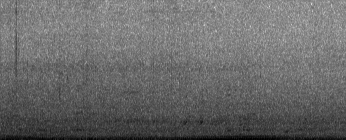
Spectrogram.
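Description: Car engine running as a car drives across the lot, the engine note rising and getting louder about two and a half seconds in as it accelerates.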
